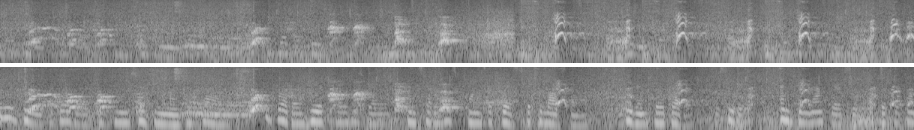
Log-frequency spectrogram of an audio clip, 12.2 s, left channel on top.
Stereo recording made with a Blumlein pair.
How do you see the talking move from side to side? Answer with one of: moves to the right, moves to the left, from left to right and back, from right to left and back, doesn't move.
doesn't move.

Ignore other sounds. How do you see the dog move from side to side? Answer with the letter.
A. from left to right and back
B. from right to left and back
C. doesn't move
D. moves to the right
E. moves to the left
E.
